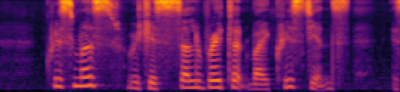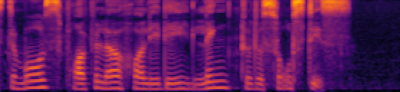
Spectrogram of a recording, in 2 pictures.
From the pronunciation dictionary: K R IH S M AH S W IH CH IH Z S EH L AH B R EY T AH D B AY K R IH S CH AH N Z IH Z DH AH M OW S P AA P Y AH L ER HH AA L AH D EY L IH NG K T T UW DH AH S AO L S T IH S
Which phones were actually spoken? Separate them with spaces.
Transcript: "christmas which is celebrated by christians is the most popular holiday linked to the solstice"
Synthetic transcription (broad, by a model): K R IH S M AH S W IH CH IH S EH L AH B R EY T AH D B AY K R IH S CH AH N S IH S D AH M OW S P AA P Y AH L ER HH AA L AH D EY L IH NG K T T UW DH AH S AO L S T IH S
